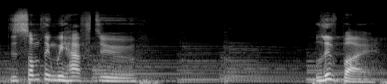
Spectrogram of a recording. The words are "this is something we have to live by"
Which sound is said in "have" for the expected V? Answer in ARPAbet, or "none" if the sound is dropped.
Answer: F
